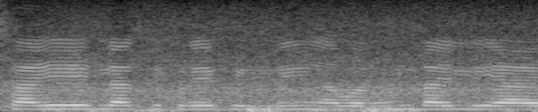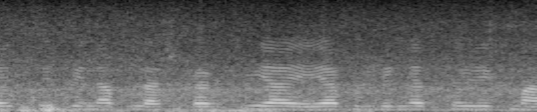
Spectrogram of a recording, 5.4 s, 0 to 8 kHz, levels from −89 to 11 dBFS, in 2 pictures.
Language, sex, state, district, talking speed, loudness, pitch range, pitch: Marathi, female, Maharashtra, Gondia, 120 wpm, -15 LUFS, 225-245 Hz, 230 Hz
